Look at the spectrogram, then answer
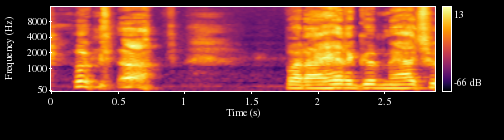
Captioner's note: laughs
